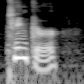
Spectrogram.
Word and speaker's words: Tynker: When you visit Tinker, That's spelled T-Y-N-K-E-R.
